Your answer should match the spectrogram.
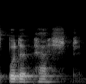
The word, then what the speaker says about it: Budapest: Stephen's Basilica in Budapest, Hungary, or more accurately, it's Budapest.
